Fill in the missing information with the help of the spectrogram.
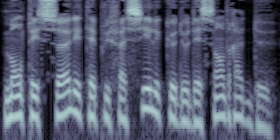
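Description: A man narrating a tale in an expressive, dramatic reading style. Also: medium pitch, normal speed, no echo, studio quality. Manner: dramatic, rising with tension. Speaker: storyteller.

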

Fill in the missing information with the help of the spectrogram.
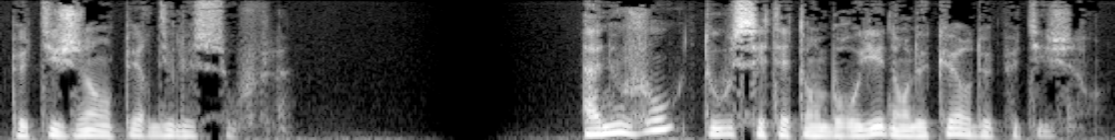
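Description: A man narrating a storybook aloud in a slow, expressive, soft reading voice. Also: on the low side, husky, no room sound, clean studio sound.

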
